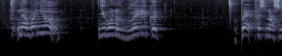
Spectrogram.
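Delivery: speaking with mouth full, chewing. Tasting a breakfast muffin on camera for viewers, mouth full, chewing. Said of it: "you can see that I'm chewing".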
